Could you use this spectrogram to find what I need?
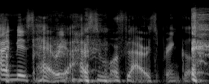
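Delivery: very high, squeaky put-on woman's voice. Imitating Harry's wife missing him while he is away: impression of Harry's wife. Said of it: "It's like she's in the room with us".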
